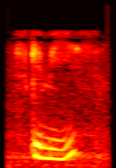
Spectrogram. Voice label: "gemies", Alsace

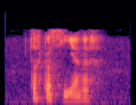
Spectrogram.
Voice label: "kassierer", alsace; peche

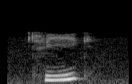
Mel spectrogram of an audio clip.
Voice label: "fig", alsace

